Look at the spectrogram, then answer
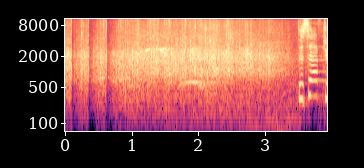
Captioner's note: applause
